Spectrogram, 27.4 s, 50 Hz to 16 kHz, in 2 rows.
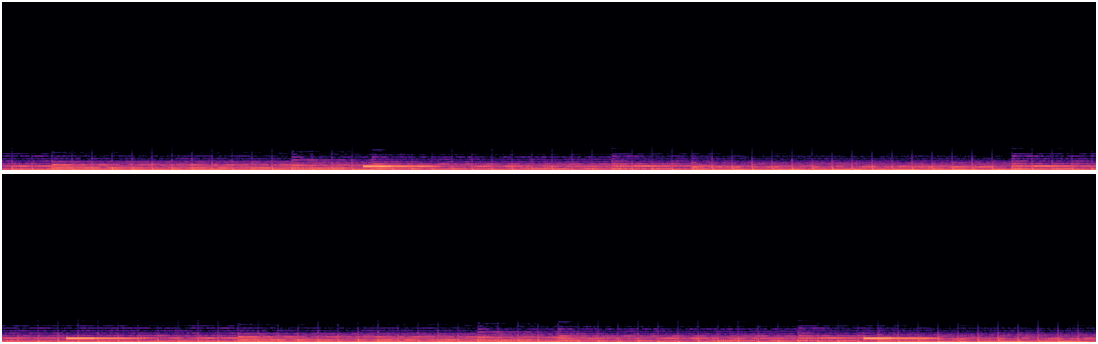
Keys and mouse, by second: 5.6 right click, 6.0 KP_3, 6.5 s, 7.3-8.8 drag, 8.8 right click, 9.8 right click, 10.2-11.4 drag, 10.3 z, 11.2 a, 11.4 Tab, 11.5 click, 14.3 click, 14.4 z, 14.7 z, 14.8 Tab, 15.0-16.3 right drag, 16.3 KP_3, 16.6 z, 17.2-18.8 drag, 18.6 a, 18.8 z, 19.2 click, 20.9 ctrl+KP_1, 21.1 z, 21.4 z, 22.2 ctrl+z, 22.8 click, 23.2-25.3 typing, 25.4 click, 26.7 KP_3, 26.9 z.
